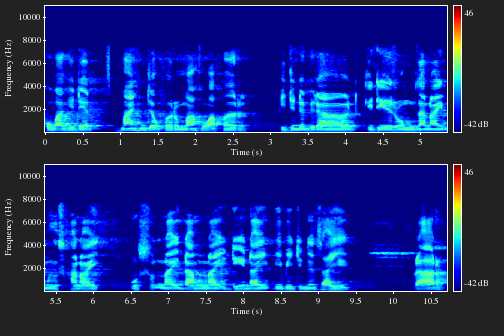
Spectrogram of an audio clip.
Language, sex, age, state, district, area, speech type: Bodo, female, 60+, Assam, Chirang, rural, spontaneous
